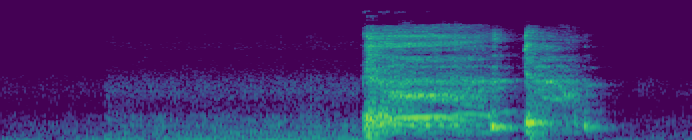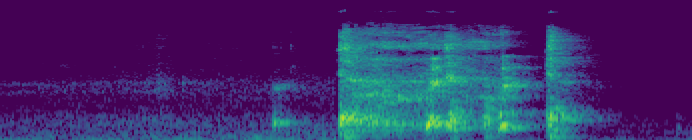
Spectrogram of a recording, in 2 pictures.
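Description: Two clusters of harsh, loud coughs from a child, about five coughs in all, with quiet breathing between.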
